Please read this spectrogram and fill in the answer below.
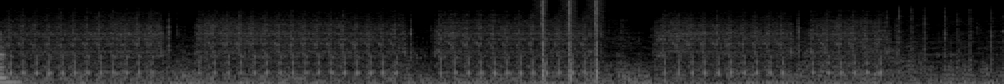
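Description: Airsoft gun firing on full auto: two long strings of rapid shots with a short break about two and a half seconds in.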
